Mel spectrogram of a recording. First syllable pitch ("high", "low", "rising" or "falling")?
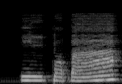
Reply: low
